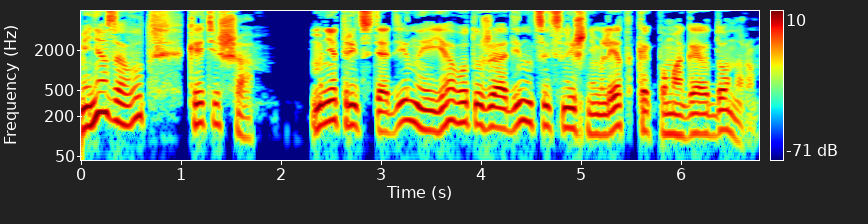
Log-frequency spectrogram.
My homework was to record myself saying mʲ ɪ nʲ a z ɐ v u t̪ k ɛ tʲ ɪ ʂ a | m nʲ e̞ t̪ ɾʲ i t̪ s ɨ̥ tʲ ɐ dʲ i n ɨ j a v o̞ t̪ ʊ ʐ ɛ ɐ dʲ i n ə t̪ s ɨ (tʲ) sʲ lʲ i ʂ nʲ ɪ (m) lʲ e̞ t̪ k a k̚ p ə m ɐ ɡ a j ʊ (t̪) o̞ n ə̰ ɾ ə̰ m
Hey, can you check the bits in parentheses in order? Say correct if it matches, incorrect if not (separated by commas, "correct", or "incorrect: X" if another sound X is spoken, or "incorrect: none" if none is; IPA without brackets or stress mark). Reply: correct, correct, incorrect: d̪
